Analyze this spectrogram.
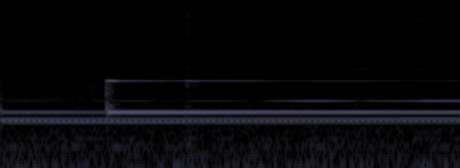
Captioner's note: bell dings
